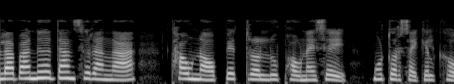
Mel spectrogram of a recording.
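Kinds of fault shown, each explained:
Low-bitrate audio saved at a high bitrate: The speech has nothing above 8.3 kHz for the whole clip, so it sounds dull and muffled. The cut-off is sharp and steady, like an MP3 encoder's. The likely cause is an earlier low-bitrate MP3 pass, around 36 kbit/s, later saved again as a much larger MP3. The second encoding cannot bring back the missing top end. The narrow band and coarse texture from the first pass remain.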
